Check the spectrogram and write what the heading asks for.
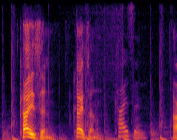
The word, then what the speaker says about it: Kaizen: for me and now we're going to actually pronounce k a i z n Kaizen Kaizen Kaizen Kaizen all right so Kaizen is a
